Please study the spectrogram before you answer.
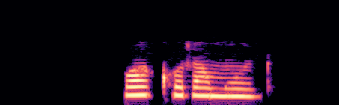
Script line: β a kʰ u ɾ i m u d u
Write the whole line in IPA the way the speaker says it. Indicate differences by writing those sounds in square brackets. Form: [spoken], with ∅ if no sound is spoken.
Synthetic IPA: [w] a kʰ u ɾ [a] m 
